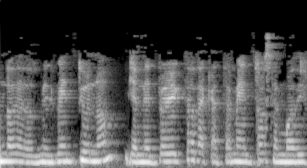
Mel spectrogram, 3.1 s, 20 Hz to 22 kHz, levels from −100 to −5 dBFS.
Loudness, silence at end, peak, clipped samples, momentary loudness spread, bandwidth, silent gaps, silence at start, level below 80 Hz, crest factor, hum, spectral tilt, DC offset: -20 LUFS; 0 s; -4 dBFS; under 0.1%; 5 LU; 10 kHz; none; 0 s; -54 dBFS; 14 dB; none; -6.5 dB/octave; under 0.1%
